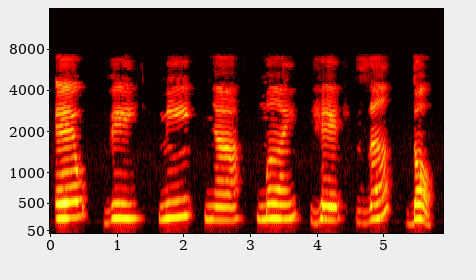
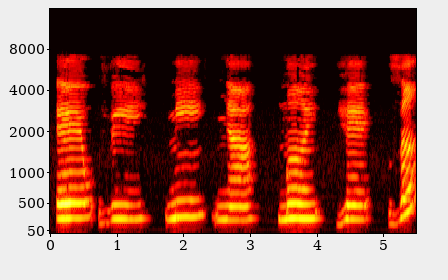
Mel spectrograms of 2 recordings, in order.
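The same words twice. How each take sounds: First: "Eu vi minha mãe rezando" very slowly, one syllable at a time; counting every syllable. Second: "Eu vi minha mãe rezan" very slowly, one syllable at a time; counting out syllables. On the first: Teacher counting grammatical syllables to the end, "rezando" split syllable by syllable. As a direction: chant each syllable separately through to the final "do" of "rezando". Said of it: "vai até o final".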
